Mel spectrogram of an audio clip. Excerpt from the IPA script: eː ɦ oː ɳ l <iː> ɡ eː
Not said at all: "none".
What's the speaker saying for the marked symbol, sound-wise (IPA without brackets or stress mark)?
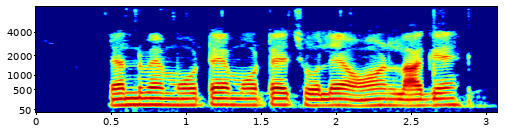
aː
